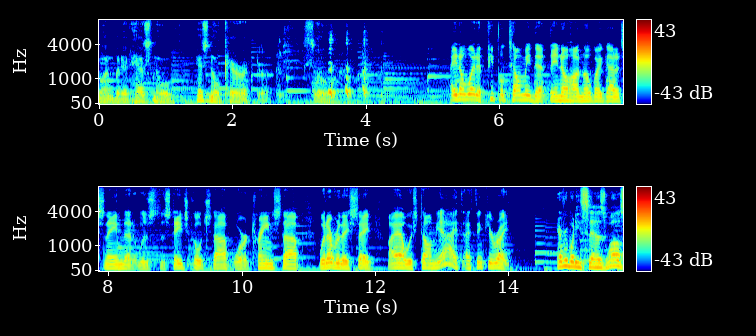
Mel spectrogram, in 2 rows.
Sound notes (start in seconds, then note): 2.6 laughs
